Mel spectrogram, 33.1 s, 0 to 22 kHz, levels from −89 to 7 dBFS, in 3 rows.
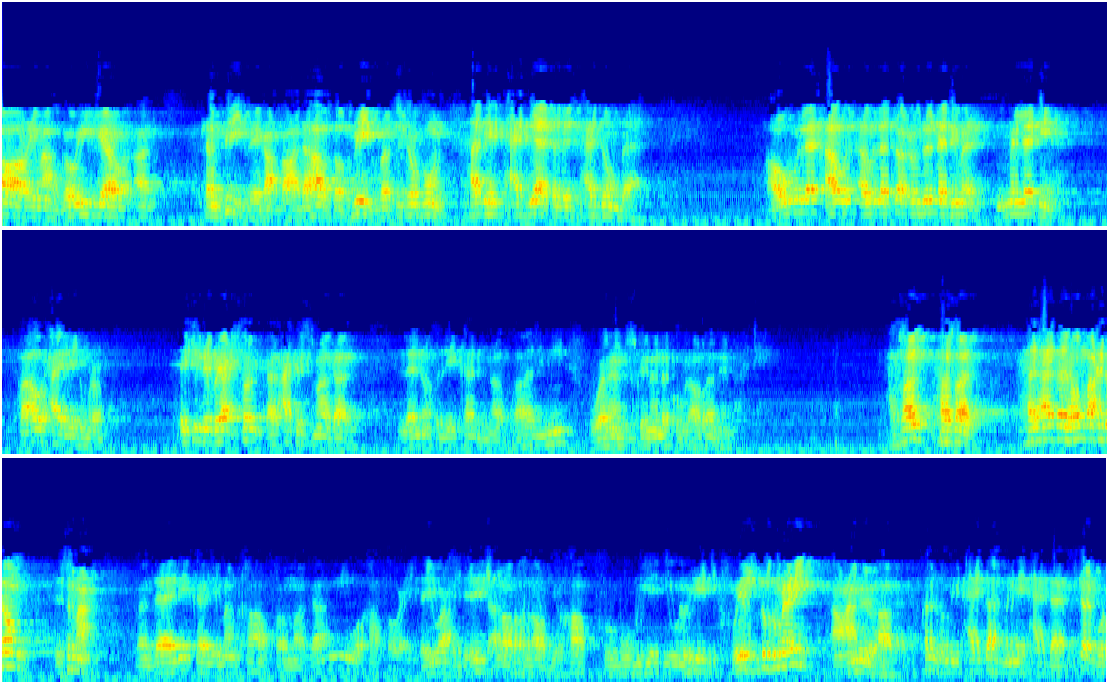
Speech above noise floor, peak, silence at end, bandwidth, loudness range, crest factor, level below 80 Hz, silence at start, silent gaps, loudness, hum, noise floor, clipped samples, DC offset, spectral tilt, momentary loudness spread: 26 dB; -8 dBFS; 0 s; 8 kHz; 11 LU; 22 dB; -60 dBFS; 0 s; none; -29 LUFS; 50 Hz at -65 dBFS; -55 dBFS; under 0.1%; under 0.1%; -6 dB/octave; 16 LU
